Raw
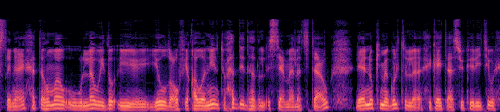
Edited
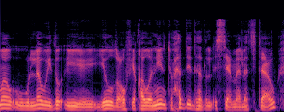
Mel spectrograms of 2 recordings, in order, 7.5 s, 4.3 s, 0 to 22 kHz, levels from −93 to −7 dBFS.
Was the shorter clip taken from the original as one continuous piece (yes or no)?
yes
